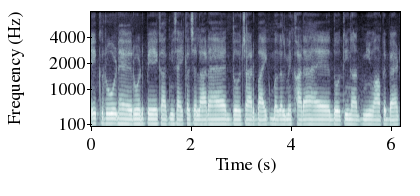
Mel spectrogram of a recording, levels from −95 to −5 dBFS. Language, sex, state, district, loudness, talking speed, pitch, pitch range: Hindi, male, Bihar, West Champaran, -13 LUFS, 225 wpm, 115 Hz, 115-120 Hz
